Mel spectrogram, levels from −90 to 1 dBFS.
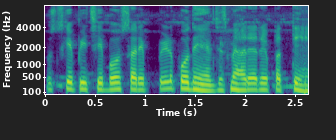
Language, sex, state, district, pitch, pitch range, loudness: Hindi, male, Jharkhand, Deoghar, 165 Hz, 155-170 Hz, -16 LUFS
